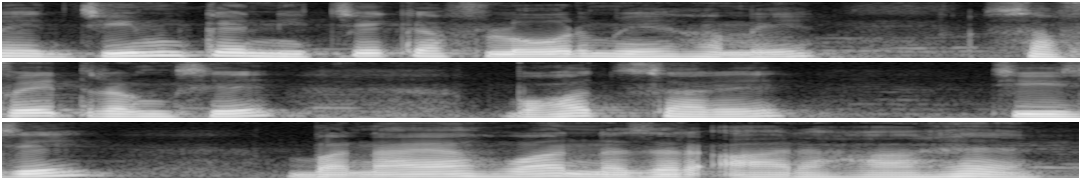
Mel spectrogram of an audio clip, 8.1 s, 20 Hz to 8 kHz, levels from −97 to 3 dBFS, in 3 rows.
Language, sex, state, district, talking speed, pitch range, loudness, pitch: Hindi, male, Assam, Kamrup Metropolitan, 140 wpm, 120-150 Hz, -14 LUFS, 130 Hz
